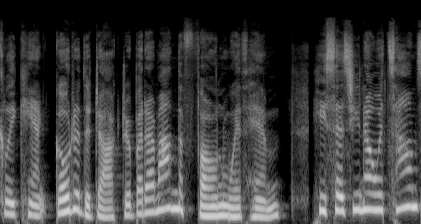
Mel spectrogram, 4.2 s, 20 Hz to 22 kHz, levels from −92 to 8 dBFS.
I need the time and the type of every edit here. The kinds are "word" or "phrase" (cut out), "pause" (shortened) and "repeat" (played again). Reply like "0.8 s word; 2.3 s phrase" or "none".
none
